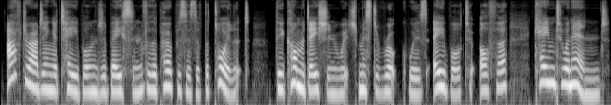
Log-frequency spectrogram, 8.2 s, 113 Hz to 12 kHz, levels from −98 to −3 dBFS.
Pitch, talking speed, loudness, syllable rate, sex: 225 Hz, 190 wpm, -20 LUFS, 5.5 syllables/s, female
